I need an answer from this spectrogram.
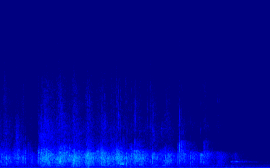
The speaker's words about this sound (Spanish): Ayúdame a recibirlo con un aplauso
